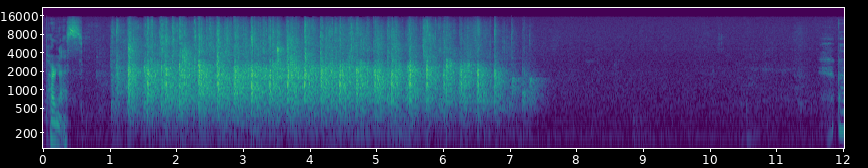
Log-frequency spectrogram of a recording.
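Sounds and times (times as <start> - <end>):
audience applauding: 1.0 - 7.6.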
